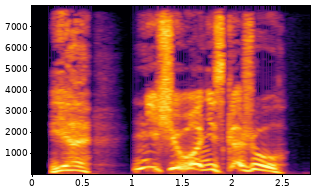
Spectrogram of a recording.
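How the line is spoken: Hoarse rasp. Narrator (Russian): прохрипел он

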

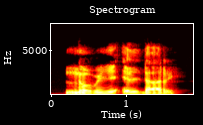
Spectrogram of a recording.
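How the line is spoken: Giggle. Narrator (Russian): хихикнул Санти

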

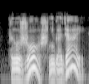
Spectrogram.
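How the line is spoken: Groaning. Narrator (Russian): простонал Момус

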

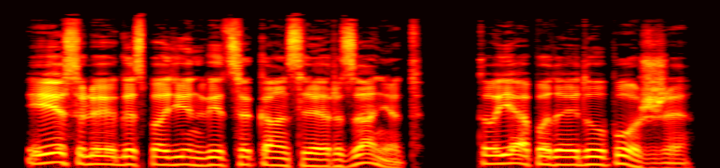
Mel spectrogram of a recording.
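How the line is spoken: Loud. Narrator (Russian): громко произнес

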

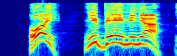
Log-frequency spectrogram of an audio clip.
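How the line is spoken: Wailing scream. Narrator (Russian): завопил Гейн

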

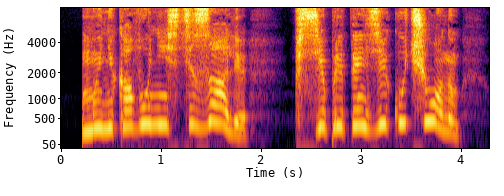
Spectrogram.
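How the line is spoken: Timid defense. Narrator (Russian): Робко попыталась оправдаться я

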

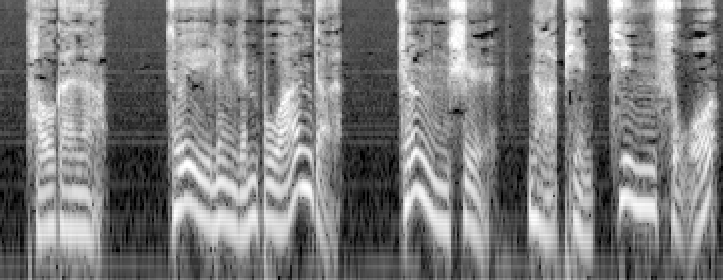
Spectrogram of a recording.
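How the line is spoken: Slow, somber. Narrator (Chinese): 狄仁杰脸色阴沉，半晌才缓缓地说道

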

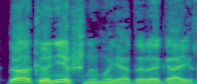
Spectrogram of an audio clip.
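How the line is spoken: Calm. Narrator (Russian): спокойно сказала леди Патриция

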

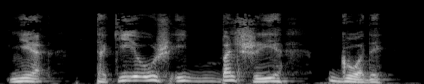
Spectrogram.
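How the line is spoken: Halting, strained reply. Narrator (Russian): запинаясь, будто от прилагаемых усилий, ответил он

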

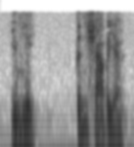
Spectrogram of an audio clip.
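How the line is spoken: Lowered voice. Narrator (Vietnamese): Quách Tĩnh hạ giọng nói

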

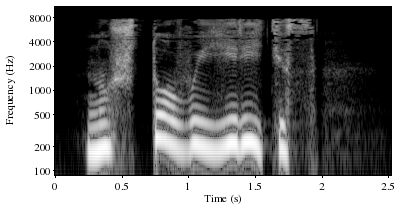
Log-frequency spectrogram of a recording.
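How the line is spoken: Affectionate, to dogs. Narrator (Russian): Злата ласково обратилась к собакам

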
